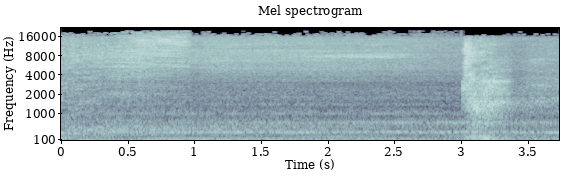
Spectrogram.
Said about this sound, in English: He tried to cry out, only to realize his voice had become a hiss as well.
